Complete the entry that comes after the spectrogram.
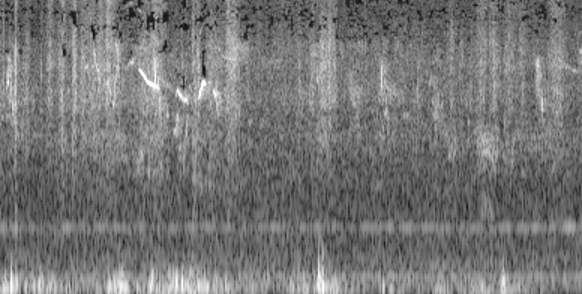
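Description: Small birds chirping, with a cluster of short chirps about two to three seconds in, over low rumbles and thumps that are loudest at the start and about four seconds in.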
